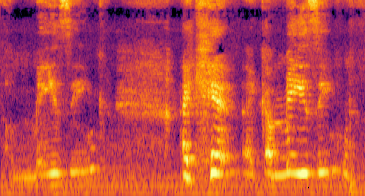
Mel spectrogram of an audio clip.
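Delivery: overflowing with wonder at the birth; high, slow delighted gush. Real, not acted. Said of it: "gushing about the delivery".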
